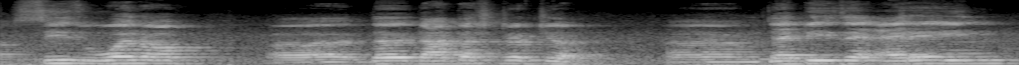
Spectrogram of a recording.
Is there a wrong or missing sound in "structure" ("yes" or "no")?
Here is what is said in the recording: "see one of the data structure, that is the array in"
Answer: no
